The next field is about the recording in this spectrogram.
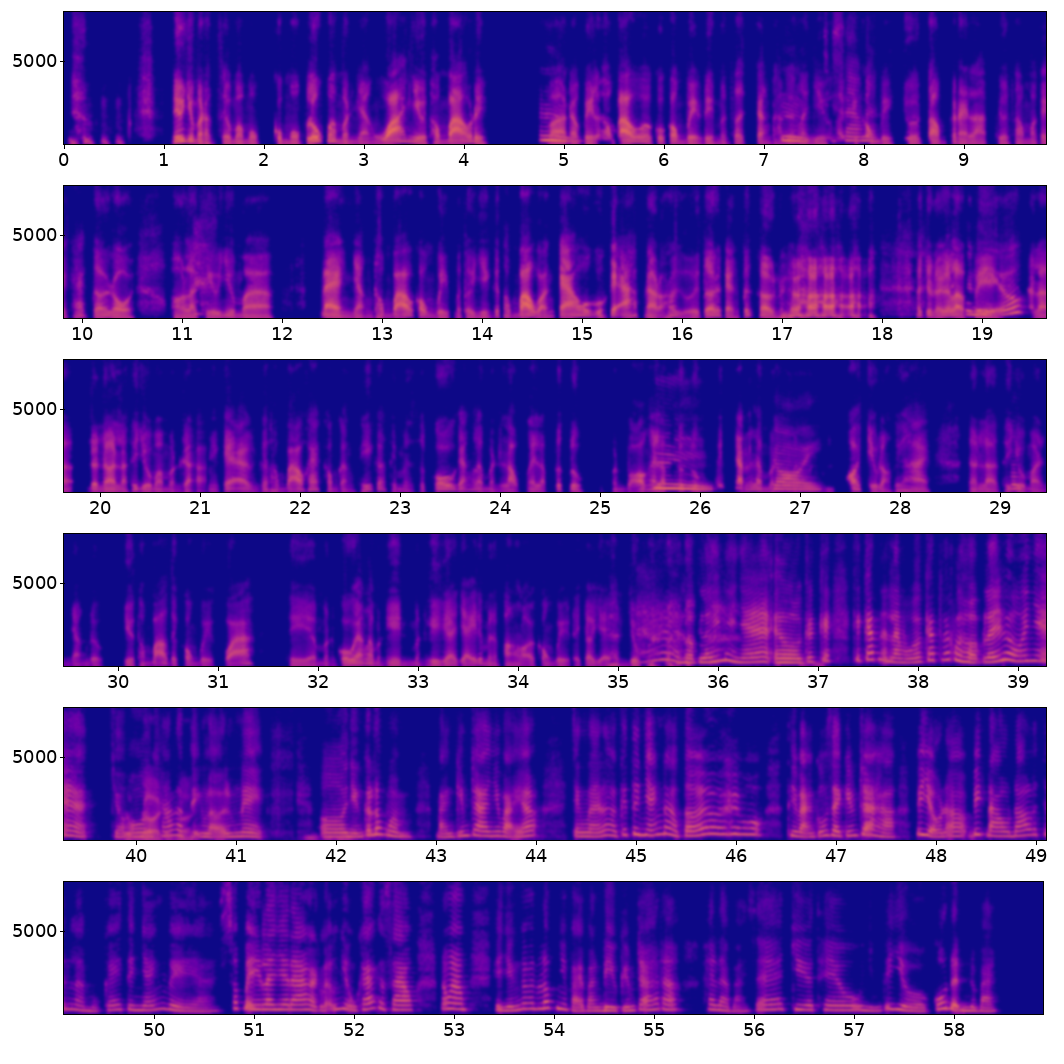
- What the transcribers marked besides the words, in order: laugh; other background noise; laugh; in English: "app"; tapping; laugh; "nên" said as "nghên"; laugh; unintelligible speech
- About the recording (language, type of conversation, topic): Vietnamese, podcast, Bạn xử lý thông báo trên điện thoại như thế nào để bớt xao nhãng?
